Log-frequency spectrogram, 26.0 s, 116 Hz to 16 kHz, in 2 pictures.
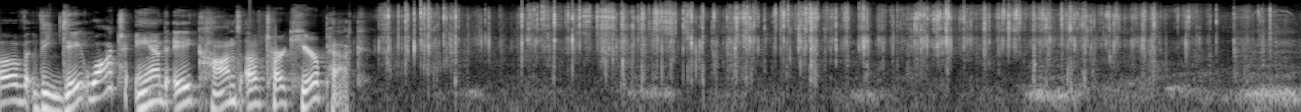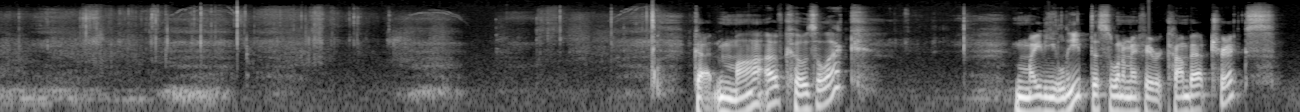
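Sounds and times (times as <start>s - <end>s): foil wrapper crinkling and tearing: 3.7s - 17.0s.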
